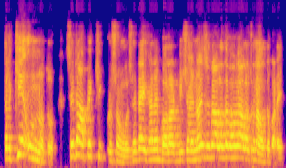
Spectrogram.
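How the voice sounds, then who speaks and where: A man's voice: high voice, lively intonation, racing. A middle-aged man, a professor, giving an earnest, emphatic public lecture and repeating his key points. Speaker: professor of Bengali.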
